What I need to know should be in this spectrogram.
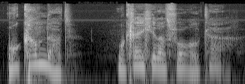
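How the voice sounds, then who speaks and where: A man's voice: on the high side, expressive, moderate pace, creaky, husky, no room sound, clean studio sound. A man hosting an interview, asking long, rambling questions with stumbling restarts. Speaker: interviewer, host. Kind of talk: conversational interview.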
